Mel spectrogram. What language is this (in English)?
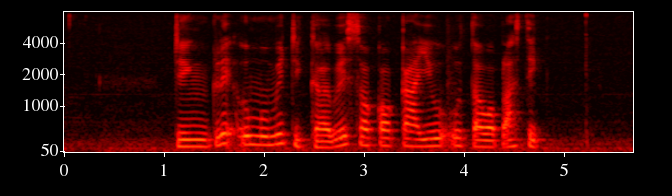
Javanese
